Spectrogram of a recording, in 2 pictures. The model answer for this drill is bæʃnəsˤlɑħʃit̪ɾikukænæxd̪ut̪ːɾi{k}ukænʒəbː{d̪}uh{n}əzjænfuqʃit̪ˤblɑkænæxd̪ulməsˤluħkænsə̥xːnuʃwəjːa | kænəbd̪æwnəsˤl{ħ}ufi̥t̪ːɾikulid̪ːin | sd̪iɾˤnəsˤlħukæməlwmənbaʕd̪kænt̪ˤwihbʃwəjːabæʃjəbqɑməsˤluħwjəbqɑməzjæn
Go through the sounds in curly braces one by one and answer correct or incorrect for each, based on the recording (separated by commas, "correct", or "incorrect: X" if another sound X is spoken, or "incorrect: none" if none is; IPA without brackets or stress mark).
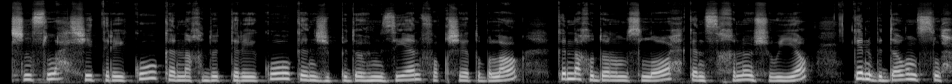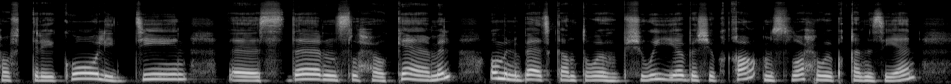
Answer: correct, correct, incorrect: m, correct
